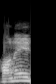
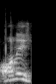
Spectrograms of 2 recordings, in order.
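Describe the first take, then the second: First: The word starts with an audible h sound. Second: The word starts directly with a vowel sound. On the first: The speaker calls it wrong. "এটাকে আমরা হনেস্ট বলি না" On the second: The speaker calls it right. "আমরা এটাকে বলি অনেস্ট বলি"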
